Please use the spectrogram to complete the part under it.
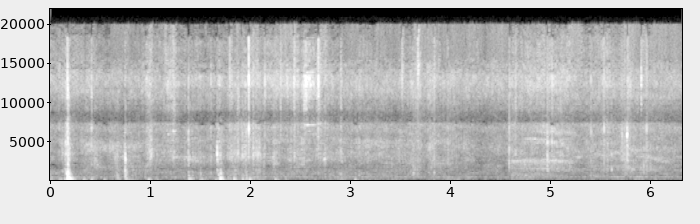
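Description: Honeybees buzzing faintly around an open hive during an inspection, with a few soft knocks and patters from handling the frames.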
